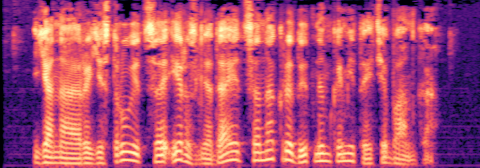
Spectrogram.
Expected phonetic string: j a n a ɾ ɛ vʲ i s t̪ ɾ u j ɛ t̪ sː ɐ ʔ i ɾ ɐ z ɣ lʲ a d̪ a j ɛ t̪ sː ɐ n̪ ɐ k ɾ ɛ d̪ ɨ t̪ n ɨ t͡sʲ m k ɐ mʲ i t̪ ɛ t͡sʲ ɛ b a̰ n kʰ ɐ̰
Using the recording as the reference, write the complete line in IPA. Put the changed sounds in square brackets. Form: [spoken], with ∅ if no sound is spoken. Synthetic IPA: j a n a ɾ ɛ [ɣʲ] i s t̪ ɾ u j ɛ t̪ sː ɐ ʔ i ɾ ɐ z ɣ lʲ a d̪ a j ɛ t̪ sː ɐ n̪ ɐ k ɾ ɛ d̪ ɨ t̪ n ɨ [∅] m k ɐ mʲ i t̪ ɛ t͡sʲ ɛ b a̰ n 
